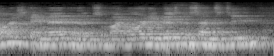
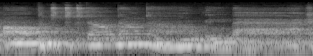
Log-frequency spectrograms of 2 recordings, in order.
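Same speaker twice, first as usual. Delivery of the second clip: hip-hop voice; 2 semitones lower, much slower than usual. Retold or imitated.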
